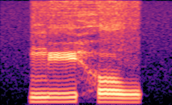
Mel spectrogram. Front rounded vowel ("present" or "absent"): present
